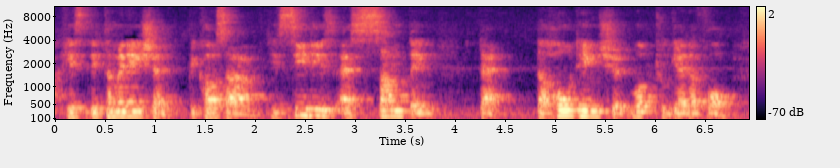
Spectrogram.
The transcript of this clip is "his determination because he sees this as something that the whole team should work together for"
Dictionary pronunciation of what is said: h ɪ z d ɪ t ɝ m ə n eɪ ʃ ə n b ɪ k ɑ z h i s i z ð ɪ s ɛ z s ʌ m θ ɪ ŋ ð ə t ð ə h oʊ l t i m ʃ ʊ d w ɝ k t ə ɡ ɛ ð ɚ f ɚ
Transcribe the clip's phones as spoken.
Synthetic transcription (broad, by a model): h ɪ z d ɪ t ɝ m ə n eɪ ʃ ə n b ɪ k ɑ s h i s i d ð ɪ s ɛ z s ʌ m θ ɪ ŋ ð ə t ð ə h oʊ l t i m ʃ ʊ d w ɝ k t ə ɡ ɛ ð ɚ f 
